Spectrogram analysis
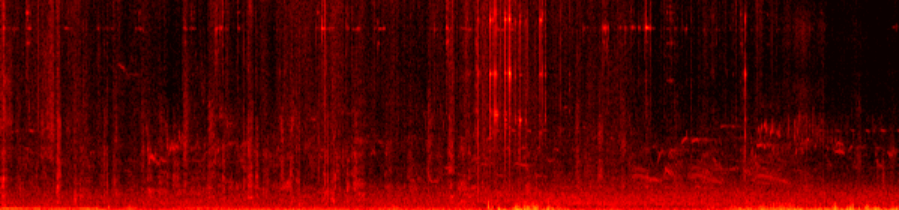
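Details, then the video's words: Two dogs at play, Lizzie, a rescued Staffy Ridgeback cross, and Jasper, an energetic Cockapoo puppy: low rumbling growl-like sounds and scuffling footfalls, swelling louder in bursts near the middle and end. "Abused rescue dog Lizzie plays with crazy funny puppy Jasper"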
